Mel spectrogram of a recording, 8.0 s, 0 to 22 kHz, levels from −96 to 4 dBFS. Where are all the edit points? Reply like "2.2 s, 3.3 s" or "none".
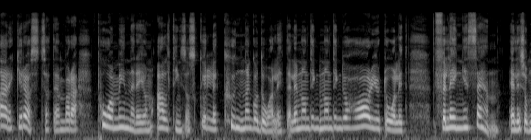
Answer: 4.8 s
